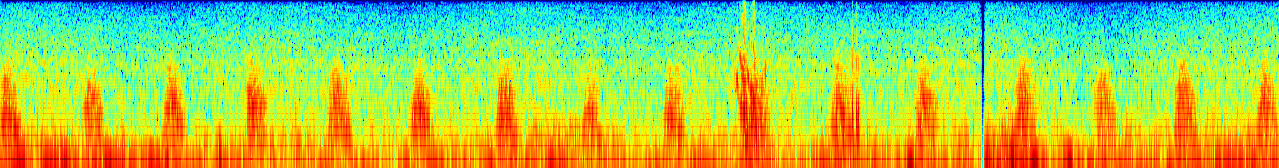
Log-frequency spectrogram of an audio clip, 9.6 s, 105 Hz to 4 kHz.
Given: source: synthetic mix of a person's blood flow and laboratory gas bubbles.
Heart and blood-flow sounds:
Doppler ultrasound of blood flow; subclavian vein
5.49-5.78 s: bubbles
6.25-6.47 s: bubbles
From the record:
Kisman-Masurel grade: 213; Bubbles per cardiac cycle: several, 3 to 8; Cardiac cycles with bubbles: 1 to 10%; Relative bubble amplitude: loud (0.450 to 0.775); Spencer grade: 1 (occasional bubble signal discernible with the cardiac motion signal, with majority of cardiac periods free of bubbles); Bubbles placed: anywhere in the cardiac cycle

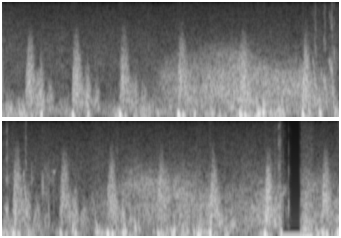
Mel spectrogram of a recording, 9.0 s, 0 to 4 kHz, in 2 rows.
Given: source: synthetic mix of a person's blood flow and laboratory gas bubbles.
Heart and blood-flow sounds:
Doppler ultrasound of blood flow; subclavian vein
3.70-4.48 s: bubbles
4.53-4.62 s: bubbles
4.75-4.92 s: bubbles
5.00-5.22 s: bubbles
5.27-5.34 s: bubbles
8.04-8.35 s: bubbles
8.57-8.60 s: bubbles
From the record:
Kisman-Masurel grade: 221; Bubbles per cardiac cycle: several, 3 to 8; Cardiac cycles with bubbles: 10 to 50%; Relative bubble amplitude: barely perceptible (0.100 to 0.250); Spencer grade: 2 (many but less than half of the cardiac periods contain bubble signals, singularly or in groups); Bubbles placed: anywhere in the cardiac cycle

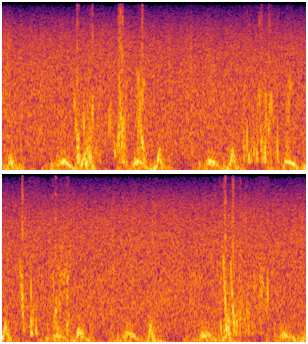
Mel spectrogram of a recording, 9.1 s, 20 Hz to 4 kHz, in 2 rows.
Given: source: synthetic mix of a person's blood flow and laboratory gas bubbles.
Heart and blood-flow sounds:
Doppler ultrasound of blood flow; precordium
1.05-1.51 s: bubbles
1.58-1.89 s: bubbles
1.98-2.18 s: bubbles
3.59-4.17 s: bubbles
4.23-4.36 s: bubbles
4.79-5.12 s: bubbles
5.28-5.58 s: bubbles
7.79-8.58 s: bubbles
From the record:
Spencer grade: 3 (all of the cardiac periods contain showers or single bubble signals, but not dominating or overriding the cardiac motion signals); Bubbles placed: only in the low amplitude regions of the cardiac cycle

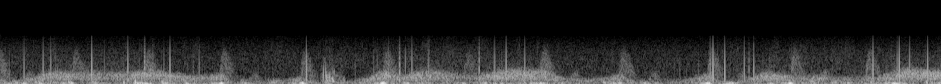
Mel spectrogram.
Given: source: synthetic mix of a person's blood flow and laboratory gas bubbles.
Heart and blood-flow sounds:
Doppler ultrasound of blood flow; subclavian vein
3.20-3.46 s: bubbles
From the record:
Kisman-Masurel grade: 111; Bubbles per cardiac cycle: 1 to 2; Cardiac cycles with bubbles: 1 to 10%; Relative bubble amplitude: barely perceptible (0.100 to 0.250); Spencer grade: 1 (occasional bubble signal discernible with the cardiac motion signal, with majority of cardiac periods free of bubbles); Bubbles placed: anywhere in the cardiac cycle

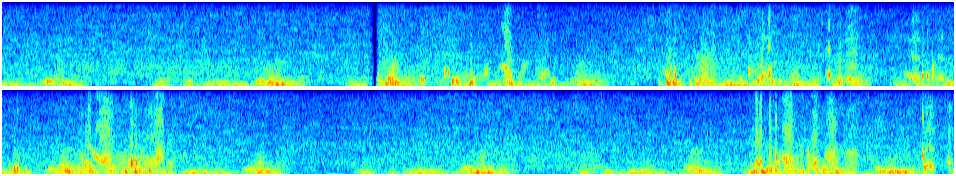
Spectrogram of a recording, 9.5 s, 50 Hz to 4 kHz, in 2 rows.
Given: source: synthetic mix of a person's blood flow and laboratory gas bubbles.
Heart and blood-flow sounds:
Doppler ultrasound of blood flow; precordium
2.06-2.15 s: bubbles
2.18-2.63 s: bubbles
2.67-2.79 s: bubbles
3.28-3.60 s: bubbles
3.62-3.88 s: bubbles
4.10-4.38 s: bubbles
4.49-5.02 s: bubbles
5.13-5.69 s: bubbles
8.46-9.04 s: bubbles
9.34-9.45 s: bubbles
9.47-9.53 s: bubbles
From the record:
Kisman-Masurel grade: 333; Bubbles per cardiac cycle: rolling drumbeat, 9 or more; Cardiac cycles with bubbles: 50 to 99%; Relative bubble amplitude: loud (0.450 to 0.775); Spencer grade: 3 (all of the cardiac periods contain showers or single bubble signals, but not dominating or overriding the cardiac motion signals); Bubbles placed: only in the low amplitude regions of the cardiac cycle

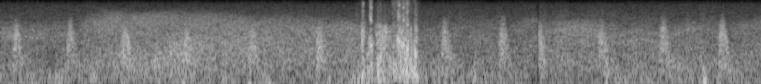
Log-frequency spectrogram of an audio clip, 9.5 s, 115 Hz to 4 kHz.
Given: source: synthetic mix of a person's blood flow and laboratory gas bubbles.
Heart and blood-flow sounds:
Doppler ultrasound of blood flow; subclavian vein
4.50-5.27 s: bubbles
From the record:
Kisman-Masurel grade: 223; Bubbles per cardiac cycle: several, 3 to 8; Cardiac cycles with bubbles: 10 to 50%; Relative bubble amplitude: loud (0.450 to 0.775); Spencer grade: 2 (many but less than half of the cardiac periods contain bubble signals, singularly or in groups); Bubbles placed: anywhere in the cardiac cycle

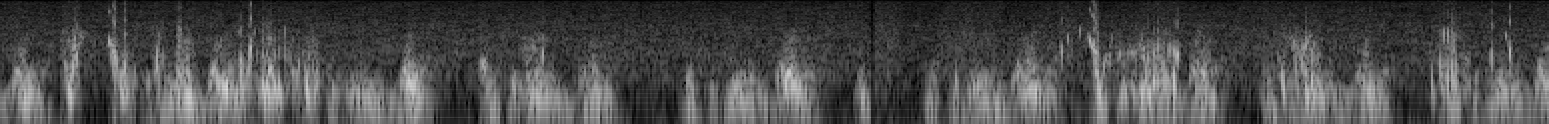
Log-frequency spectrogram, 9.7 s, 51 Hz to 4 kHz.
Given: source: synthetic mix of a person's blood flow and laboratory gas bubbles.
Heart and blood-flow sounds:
Doppler ultrasound of blood flow; precordium
0.38-0.56 s: bubbles
0.65-0.87 s: bubbles
0.95-1.24 s: bubbles
1.44-2.01 s: bubbles
2.98-3.07 s: bubbles
3.22-3.48 s: bubbles
6.60-7.39 s: bubbles
7.48-7.58 s: bubbles
7.95-8.34 s: bubbles
8.91-9.20 s: bubbles
9.29-9.47 s: bubbles
From the record:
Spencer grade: 3 (all of the cardiac periods contain showers or single bubble signals, but not dominating or overriding the cardiac motion signals); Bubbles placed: only in the low amplitude regions of the cardiac cycle

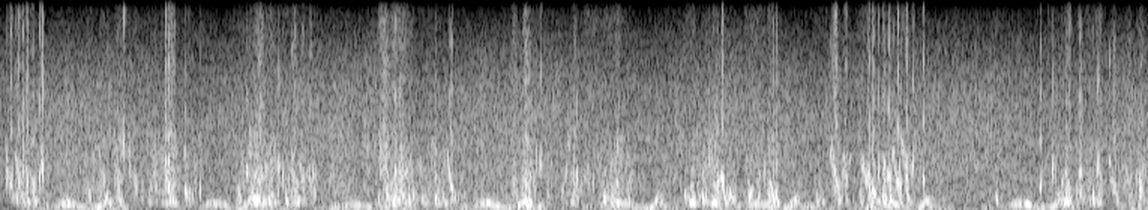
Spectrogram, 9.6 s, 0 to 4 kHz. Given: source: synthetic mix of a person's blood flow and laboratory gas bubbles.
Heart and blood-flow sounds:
Doppler ultrasound of blood flow; precordium
0.00-0.40 s: bubbles
0.66-1.71 s: bubbles
1.96-2.67 s: bubbles
3.12-3.90 s: bubbles
4.24-4.62 s: bubbles
4.67-5.30 s: bubbles
5.68-6.16 s: bubbles
6.19-6.53 s: bubbles
6.77-7.10 s: bubbles
7.14-7.73 s: bubbles
8.27-8.36 s: bubbles
8.63-9.57 s: bubbles
From the record:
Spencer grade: 4 (maximum detectable bubble signal sounding continuously throughout systole and diastole of every cardiac period, and overriding the amplitude of the normal cardiac signals); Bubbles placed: only in the low amplitude regions of the cardiac cycle

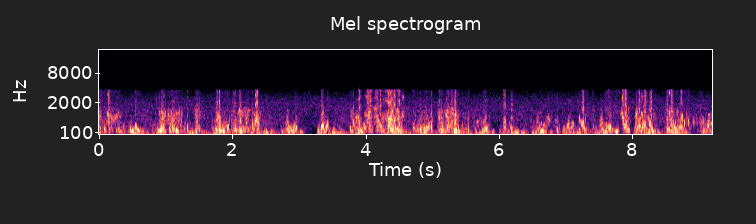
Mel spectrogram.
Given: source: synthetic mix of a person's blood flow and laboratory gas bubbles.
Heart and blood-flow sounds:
Doppler ultrasound of blood flow; precordium
0.00-0.35 s: bubbles
0.52-0.65 s: bubbles
0.85-1.37 s: bubbles
1.42-1.54 s: bubbles
1.71-2.50 s: bubbles
3.74-4.59 s: bubbles
4.71-5.03 s: bubbles
5.05-5.57 s: bubbles
6.05-6.12 s: bubbles
6.16-6.24 s: bubbles
6.72-6.99 s: bubbles
7.17-7.34 s: bubbles
7.39-7.43 s: bubbles
7.57-7.98 s: bubbles
8.03-8.39 s: bubbles
8.49-9.10 s: bubbles
From the record:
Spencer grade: 3 (all of the cardiac periods contain showers or single bubble signals, but not dominating or overriding the cardiac motion signals); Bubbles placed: anywhere in the cardiac cycle

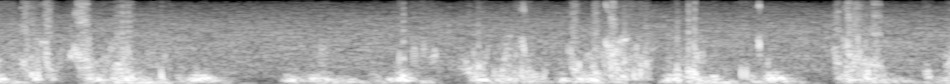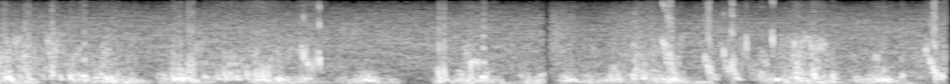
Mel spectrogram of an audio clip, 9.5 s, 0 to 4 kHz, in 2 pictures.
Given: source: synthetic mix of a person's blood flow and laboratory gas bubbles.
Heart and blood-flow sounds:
Doppler ultrasound of blood flow; precordium
0.00-0.89 s: bubbles
2.00-2.24 s: bubbles
2.31-2.77 s: bubbles
2.85-3.31 s: bubbles
3.35-3.66 s: bubbles
3.70-3.91 s: bubbles
4.17-4.50 s: bubbles
4.63-5.48 s: bubbles
5.58-6.42 s: bubbles
6.93-7.25 s: bubbles
7.78-8.20 s: bubbles
8.29-8.99 s: bubbles
9.13-9.23 s: bubbles
9.26-9.31 s: bubbles
9.36-9.51 s: bubbles
From the record:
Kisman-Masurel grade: 333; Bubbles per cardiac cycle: rolling drumbeat, 9 or more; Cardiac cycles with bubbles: 50 to 99%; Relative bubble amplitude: loud (0.450 to 0.775); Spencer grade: 3 (all of the cardiac periods contain showers or single bubble signals, but not dominating or overriding the cardiac motion signals); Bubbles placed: anywhere in the cardiac cycle

